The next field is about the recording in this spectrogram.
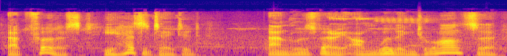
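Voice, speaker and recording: A man reading dramatized scripted narration in a formal, expressive storytelling manner. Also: low-pitched, normal speed, a little hiss or hum. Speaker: audiobook narrator.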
